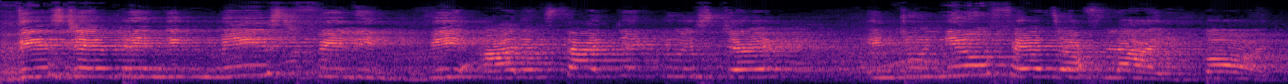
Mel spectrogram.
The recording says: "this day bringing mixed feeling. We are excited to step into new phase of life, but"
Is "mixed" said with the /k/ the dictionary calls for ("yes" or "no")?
no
